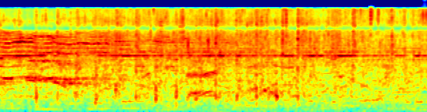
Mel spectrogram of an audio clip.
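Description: Water sloshing and splashing as a child wades and plays in a swimming pool. A child's high-pitched squeal sounds at the start, and children's voices come and go.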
